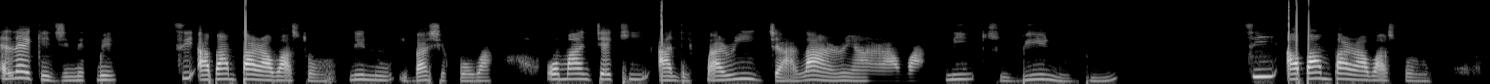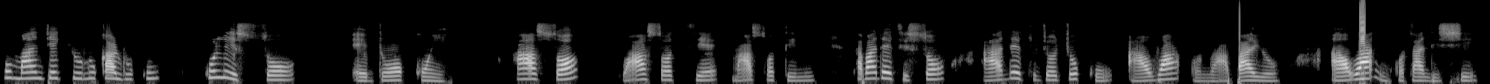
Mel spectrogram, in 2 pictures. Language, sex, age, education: Yoruba, male, 46-60, tertiary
